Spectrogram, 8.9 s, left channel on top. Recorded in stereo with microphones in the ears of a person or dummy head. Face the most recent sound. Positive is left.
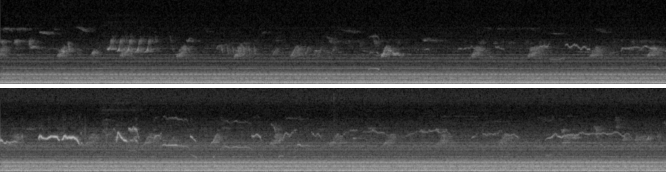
turn(degrees=-35)  # may be behind; listen again after turning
